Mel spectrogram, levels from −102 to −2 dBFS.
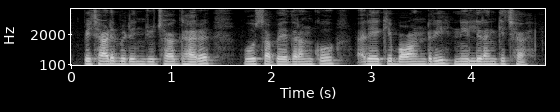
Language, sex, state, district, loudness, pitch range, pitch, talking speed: Hindi, male, Uttarakhand, Uttarkashi, -25 LUFS, 135-145 Hz, 140 Hz, 215 wpm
